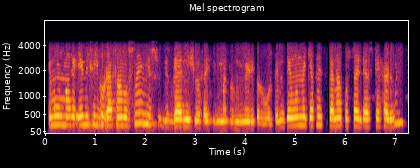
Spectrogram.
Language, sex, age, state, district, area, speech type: Kashmiri, male, 60+, Jammu and Kashmir, Srinagar, urban, conversation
